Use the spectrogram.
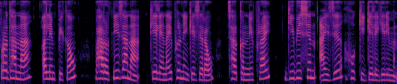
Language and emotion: Bodo, neutral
